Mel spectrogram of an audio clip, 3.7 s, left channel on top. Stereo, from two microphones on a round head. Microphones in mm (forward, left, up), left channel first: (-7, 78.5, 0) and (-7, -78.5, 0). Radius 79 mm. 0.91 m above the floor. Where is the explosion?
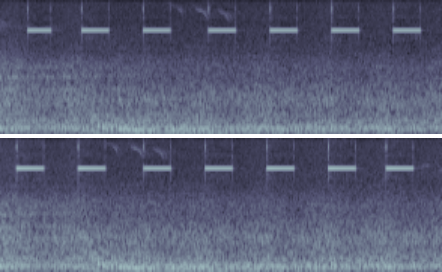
75° left (ahead or behind).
